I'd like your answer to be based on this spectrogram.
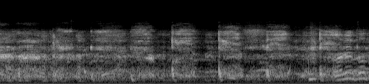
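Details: Adult male TV presenter on a studio set gives several short, harsh coughs mixed with throat clearing and bits of speech over light studio noise; cough.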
